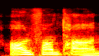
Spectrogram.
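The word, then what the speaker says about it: Enfantin: also got a enfantan his name is spelled en fenton e-n-f-a-n-t-i-n on fontan i guess is how you'd say it if you're uh you if use french uh but he he was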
